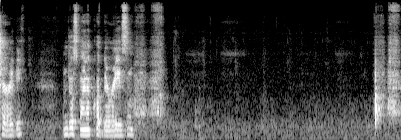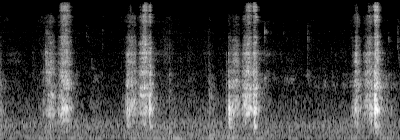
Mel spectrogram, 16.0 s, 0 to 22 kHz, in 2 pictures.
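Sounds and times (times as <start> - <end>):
knife cutting on cutting board: 2.6 - 3.4, 7.5 - 8.1, 8.9 - 9.6, 10.5 - 11.2, 12.6 - 13.2, 15.0 - 15.8.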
